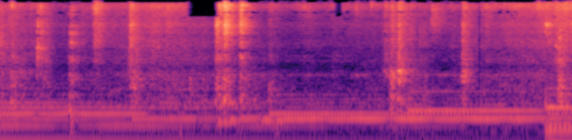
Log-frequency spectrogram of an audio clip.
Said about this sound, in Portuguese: Eu tô numa guerra aqui com o ventilador, rapaz.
